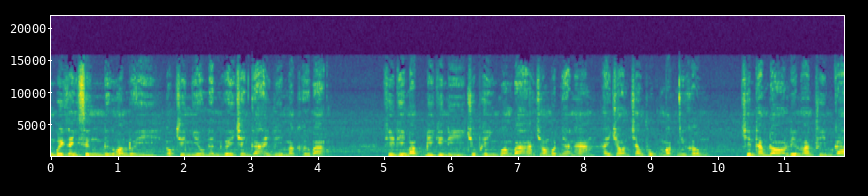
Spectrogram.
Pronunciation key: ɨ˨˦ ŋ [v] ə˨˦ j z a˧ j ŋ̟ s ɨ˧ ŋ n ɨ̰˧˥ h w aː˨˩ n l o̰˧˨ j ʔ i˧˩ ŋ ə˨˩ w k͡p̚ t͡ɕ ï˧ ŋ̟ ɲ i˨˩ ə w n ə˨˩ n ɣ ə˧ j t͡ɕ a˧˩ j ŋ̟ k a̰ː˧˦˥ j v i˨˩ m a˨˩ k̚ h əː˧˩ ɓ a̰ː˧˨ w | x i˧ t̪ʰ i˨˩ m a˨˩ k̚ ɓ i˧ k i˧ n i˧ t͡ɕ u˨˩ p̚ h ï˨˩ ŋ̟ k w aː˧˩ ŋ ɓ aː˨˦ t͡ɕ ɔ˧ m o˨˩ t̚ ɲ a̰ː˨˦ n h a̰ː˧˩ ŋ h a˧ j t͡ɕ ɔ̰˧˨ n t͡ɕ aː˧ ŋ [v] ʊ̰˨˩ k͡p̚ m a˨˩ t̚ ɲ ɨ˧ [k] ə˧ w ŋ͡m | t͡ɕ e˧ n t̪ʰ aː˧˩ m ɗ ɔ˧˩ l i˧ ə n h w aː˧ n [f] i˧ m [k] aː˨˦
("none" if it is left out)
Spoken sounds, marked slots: v, f, x, f, k

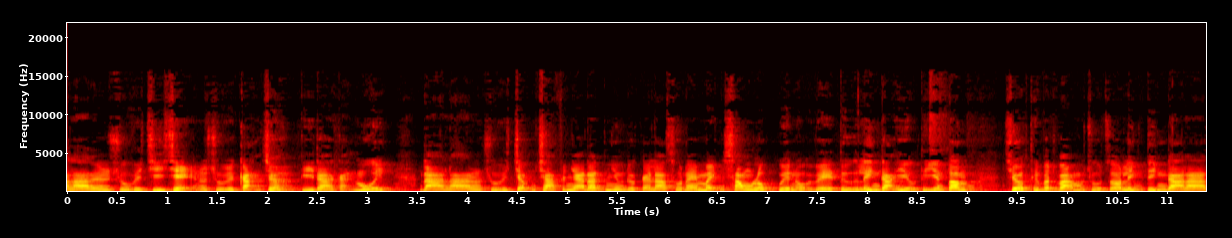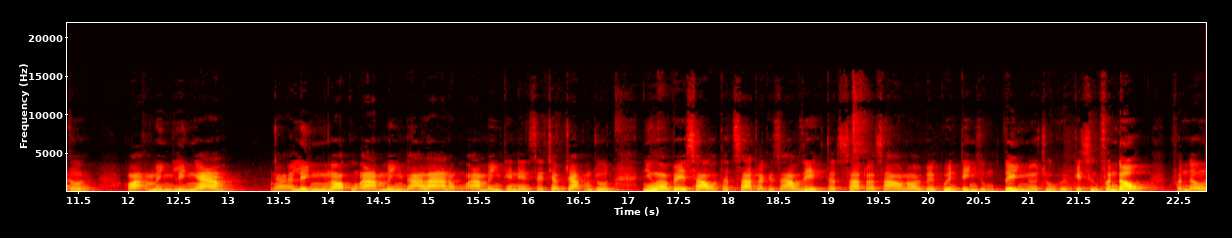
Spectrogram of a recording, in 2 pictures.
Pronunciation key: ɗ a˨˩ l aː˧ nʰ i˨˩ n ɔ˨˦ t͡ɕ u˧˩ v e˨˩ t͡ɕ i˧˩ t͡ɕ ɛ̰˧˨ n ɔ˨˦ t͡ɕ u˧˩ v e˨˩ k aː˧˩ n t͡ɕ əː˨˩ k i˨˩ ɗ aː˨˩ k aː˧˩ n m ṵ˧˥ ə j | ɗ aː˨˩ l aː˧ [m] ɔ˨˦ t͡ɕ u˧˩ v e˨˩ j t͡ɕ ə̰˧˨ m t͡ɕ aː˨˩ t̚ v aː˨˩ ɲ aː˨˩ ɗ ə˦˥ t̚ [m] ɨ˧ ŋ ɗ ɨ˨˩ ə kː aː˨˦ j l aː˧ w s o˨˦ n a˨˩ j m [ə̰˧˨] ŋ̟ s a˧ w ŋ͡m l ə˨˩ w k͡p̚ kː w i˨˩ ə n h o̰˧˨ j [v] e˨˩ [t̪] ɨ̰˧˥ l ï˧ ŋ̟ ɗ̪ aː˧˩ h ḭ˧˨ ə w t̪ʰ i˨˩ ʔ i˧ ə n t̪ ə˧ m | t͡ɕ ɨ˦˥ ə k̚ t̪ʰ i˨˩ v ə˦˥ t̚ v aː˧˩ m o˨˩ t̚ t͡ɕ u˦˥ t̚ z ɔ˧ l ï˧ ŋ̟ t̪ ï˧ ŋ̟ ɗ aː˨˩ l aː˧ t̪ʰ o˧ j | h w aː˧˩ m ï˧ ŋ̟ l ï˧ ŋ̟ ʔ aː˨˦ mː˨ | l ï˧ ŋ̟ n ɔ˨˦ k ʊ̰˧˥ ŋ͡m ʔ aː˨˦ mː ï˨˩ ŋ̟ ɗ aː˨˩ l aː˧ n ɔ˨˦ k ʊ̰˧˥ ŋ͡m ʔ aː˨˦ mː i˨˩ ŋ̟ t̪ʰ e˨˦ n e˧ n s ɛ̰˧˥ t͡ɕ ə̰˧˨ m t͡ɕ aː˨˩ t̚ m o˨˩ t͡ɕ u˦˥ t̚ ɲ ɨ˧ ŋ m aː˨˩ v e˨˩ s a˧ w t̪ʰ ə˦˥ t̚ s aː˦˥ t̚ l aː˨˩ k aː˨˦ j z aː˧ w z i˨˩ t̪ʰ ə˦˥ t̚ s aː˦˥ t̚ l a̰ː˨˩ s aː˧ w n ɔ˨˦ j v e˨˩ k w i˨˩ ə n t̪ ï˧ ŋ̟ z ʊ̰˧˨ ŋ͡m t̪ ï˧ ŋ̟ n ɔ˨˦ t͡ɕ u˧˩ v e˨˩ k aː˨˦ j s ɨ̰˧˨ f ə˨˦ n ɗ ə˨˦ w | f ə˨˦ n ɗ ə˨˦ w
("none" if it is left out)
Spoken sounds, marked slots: n, ɲ, ə̰˧˨, v, t̪

